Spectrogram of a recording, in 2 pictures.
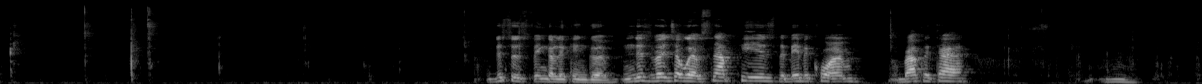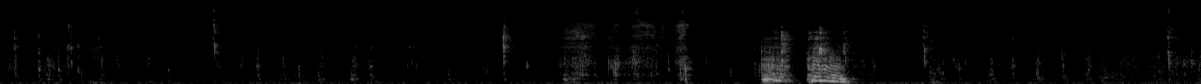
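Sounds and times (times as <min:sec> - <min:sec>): wet mouth clicks: 0:00.0 - 0:02.4
chewing vegetables: 0:00.0 - 0:05.3, 0:09.6 - 0:24.0.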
